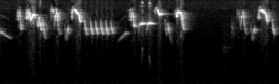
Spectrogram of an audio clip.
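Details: Canary song from a training master recording: tumbling high warbles, a quick rattling trill of repeated notes, then more chirps after a brief gap.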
